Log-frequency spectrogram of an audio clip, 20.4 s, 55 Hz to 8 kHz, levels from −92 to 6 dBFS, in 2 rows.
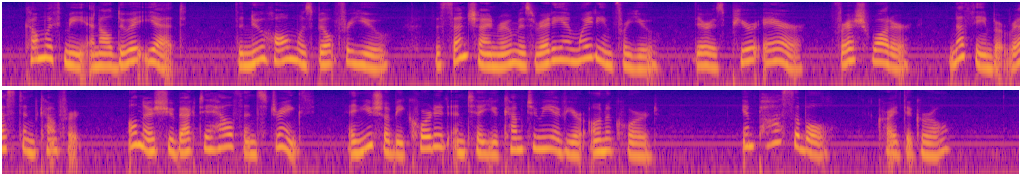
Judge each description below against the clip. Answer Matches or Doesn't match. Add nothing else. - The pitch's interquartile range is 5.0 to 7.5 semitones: Matches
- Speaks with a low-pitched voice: Doesn't match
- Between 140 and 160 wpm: Doesn't match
